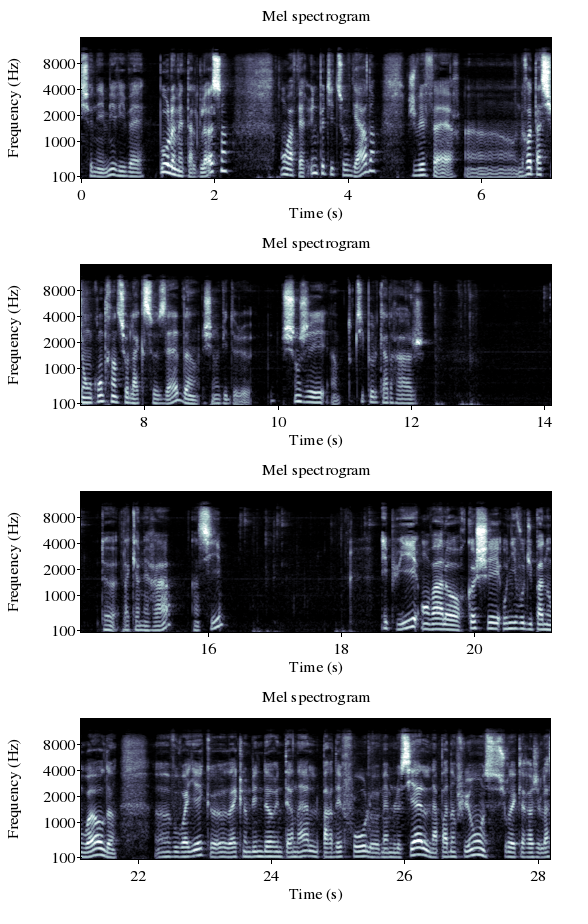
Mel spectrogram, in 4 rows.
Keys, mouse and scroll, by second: 1.7 ctrl+s, 2.4-3.0 scroll down 3, 3.0 right click, 5.4 r, 7.5 click, 7.9 g, 11.2 r, 13.6 g, 15.6 ctrl+s, 16.3 scroll up 2, 16.9 ctrl+s, 18.8 click, 20.1 scroll down 3, 24.1 scroll down 1, 24.3 scroll up 3, 26.5-27.3 scroll down 3.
